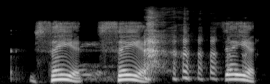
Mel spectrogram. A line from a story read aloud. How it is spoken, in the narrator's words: the crowd was yelling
